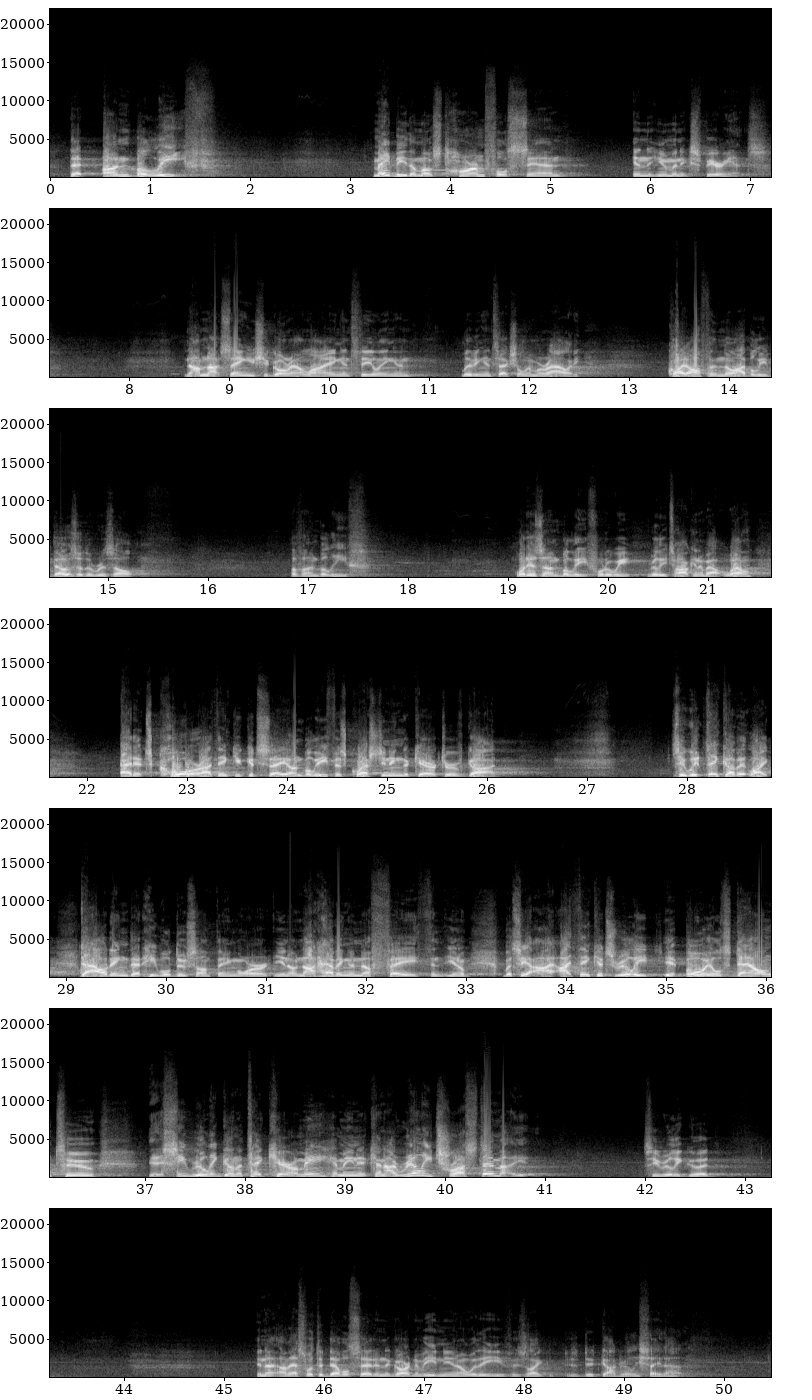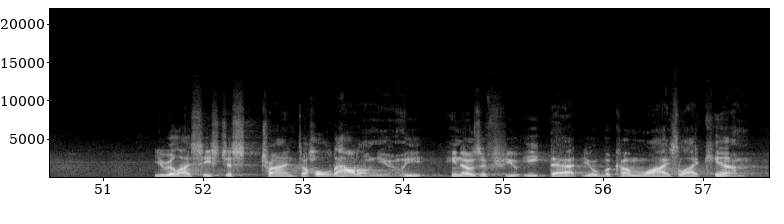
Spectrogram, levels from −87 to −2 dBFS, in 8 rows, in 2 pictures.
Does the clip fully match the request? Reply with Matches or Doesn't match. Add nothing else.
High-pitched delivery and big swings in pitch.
Doesn't match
